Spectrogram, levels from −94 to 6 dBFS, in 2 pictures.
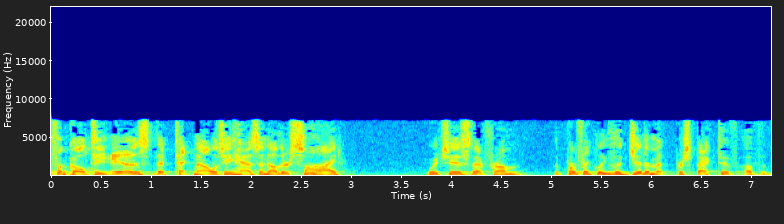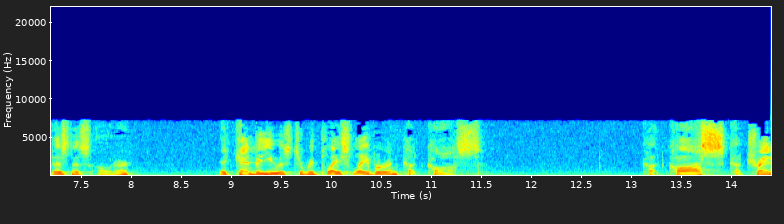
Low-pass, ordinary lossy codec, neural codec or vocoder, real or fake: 7.2 kHz; MP3, 32 kbps; none; real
